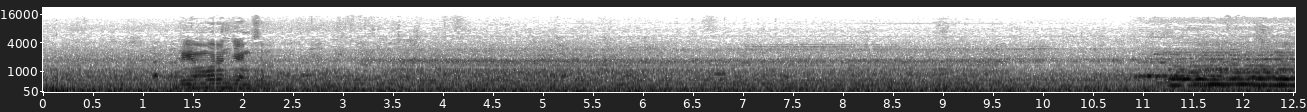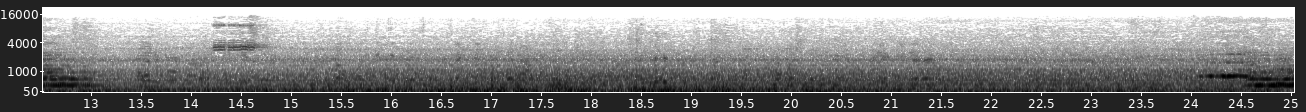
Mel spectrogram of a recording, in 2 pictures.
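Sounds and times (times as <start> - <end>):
train wheels rumbling on rail: 0.0 - 25.0
train horn: 10.9 - 13.2, 14.2 - 14.8, 24.1 - 25.0.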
